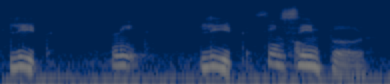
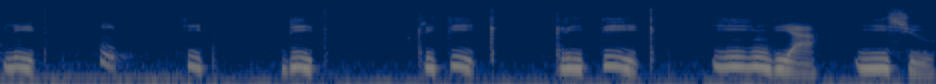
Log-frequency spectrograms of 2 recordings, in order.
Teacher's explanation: The I vowel sound found in words like lit and simple becomes E in the Spanish accent. From I, you're going to widen the corners of the mouth and bring the jaw up slightly, going from I to E.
